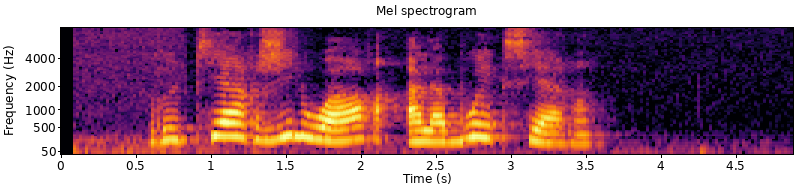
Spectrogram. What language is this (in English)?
French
